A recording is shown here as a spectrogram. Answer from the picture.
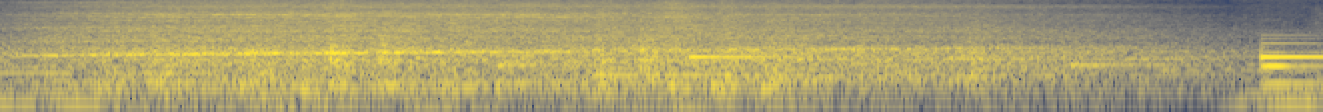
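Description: A metro train rumbles steadily along the rails, with a faint whining tone riding over the continuous roar, and a short louder tonal jolt right at the end. No voices.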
